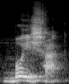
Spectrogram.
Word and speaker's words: বৈশাখ: বৈশাখ, এখানে ঐকার আছে, ঐকার তার মানে ওই বর্ণ। আমরা জানি যে ওই এর উচ্চারণ মানে হচ্ছে ও আর রস্বই, এটা হচ্ছে উচ্চারণ। তাহলে বৈশাখ শব্দটাকে যদি উচ্চারণ লিখতে চাই তাহলে কি লিখবো? ব ওই রস্বই।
